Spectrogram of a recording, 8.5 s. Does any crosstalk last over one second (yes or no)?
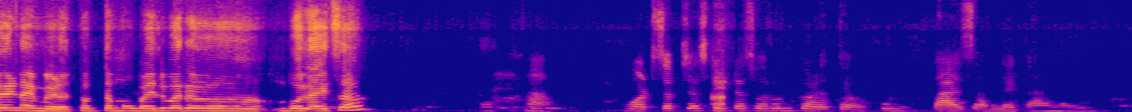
no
